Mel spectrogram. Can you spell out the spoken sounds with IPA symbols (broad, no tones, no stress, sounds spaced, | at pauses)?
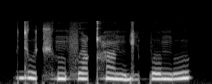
d u t͡ʃʰ ũ f ɤ qʰ õ ŋ ɡ i̤ p o ŋ u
